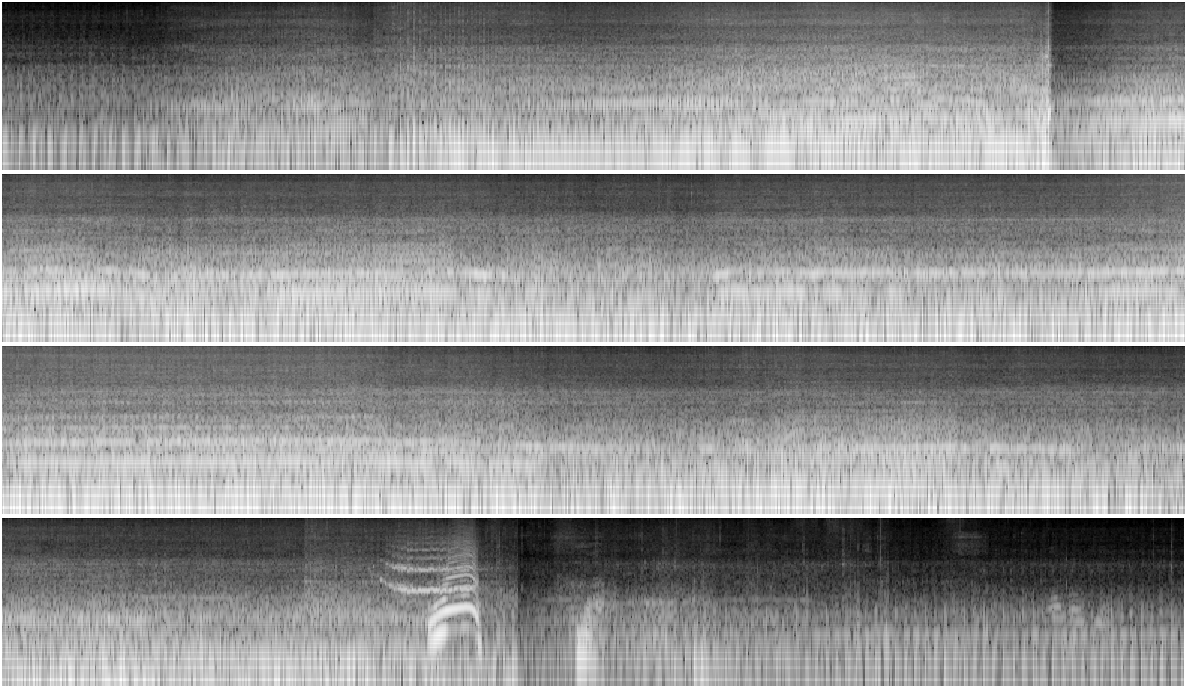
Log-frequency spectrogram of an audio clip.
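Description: Motorcycle engine pulling hard and rising in pitch, with a gear change about seven seconds in, then holding a steady cruise with wind noise. Near the end it eases off, gives a couple of quick throttle blips and drops to a quiet idle.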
